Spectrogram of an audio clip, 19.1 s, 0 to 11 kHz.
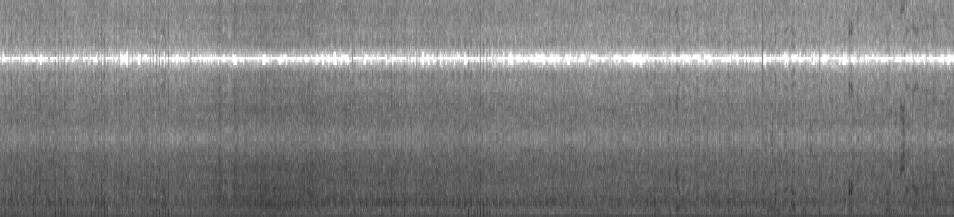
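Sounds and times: light aircraft engine and propeller: 0.0 - 19.0.

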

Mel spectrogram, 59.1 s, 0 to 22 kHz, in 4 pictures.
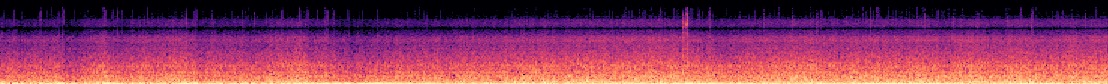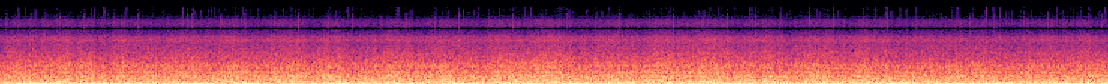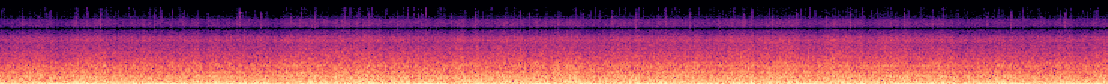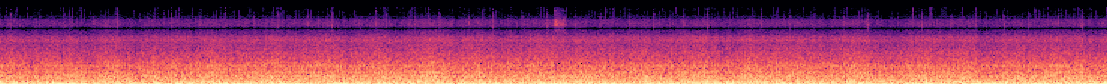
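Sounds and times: car engine idling: 0.0 - 59.0.

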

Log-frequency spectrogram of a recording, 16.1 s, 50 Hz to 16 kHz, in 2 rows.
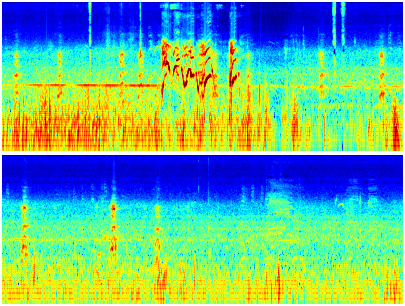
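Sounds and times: small dog whining and yipping: 2.4 - 5.0.

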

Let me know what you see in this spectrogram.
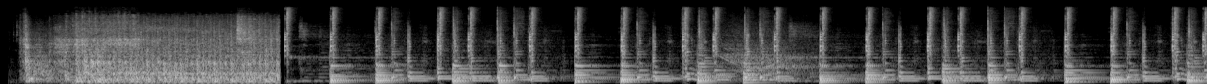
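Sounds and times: tractor engine running: 0.2 - 2.9.

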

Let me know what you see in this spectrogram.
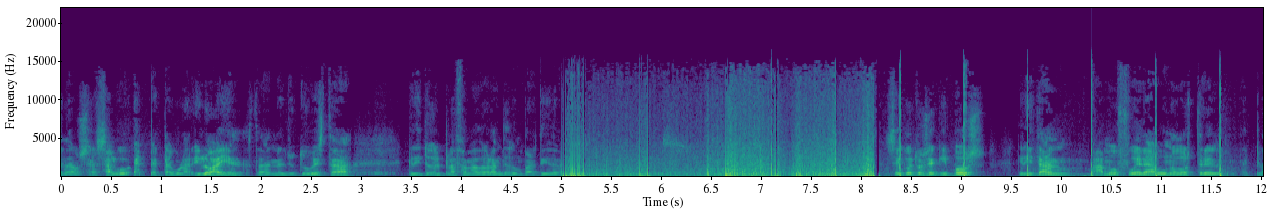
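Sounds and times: crackling static hiss: 0.0 - 12.0.

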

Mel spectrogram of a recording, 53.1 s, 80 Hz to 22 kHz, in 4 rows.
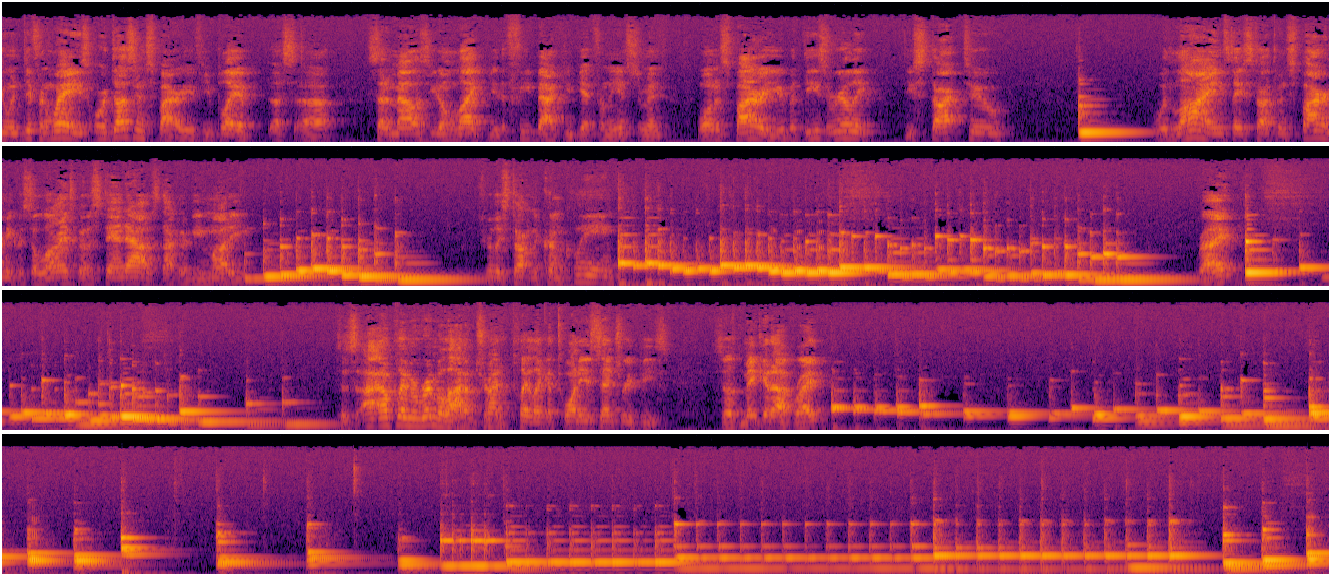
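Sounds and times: marimba notes: 10.7 - 11.6, 15.6 - 18.2, 19.4 - 30.0, 34.8 - 53.0.

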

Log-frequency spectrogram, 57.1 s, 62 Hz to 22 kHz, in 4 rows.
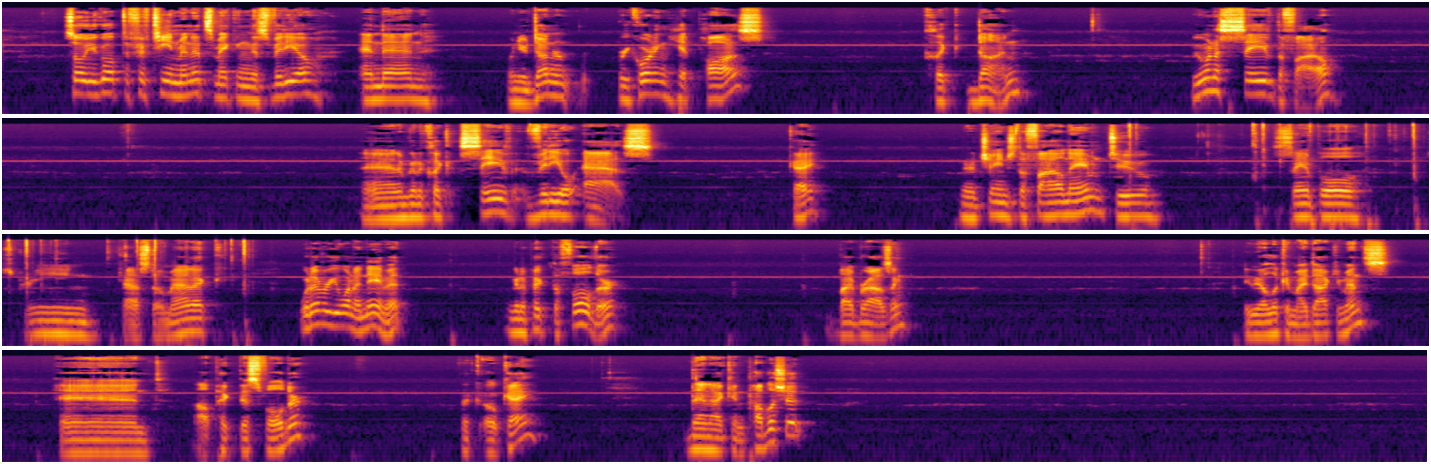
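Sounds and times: faint high-pitched whine: 0.0 - 57.0
thin high-pitched tone: 9.0 - 38.4.

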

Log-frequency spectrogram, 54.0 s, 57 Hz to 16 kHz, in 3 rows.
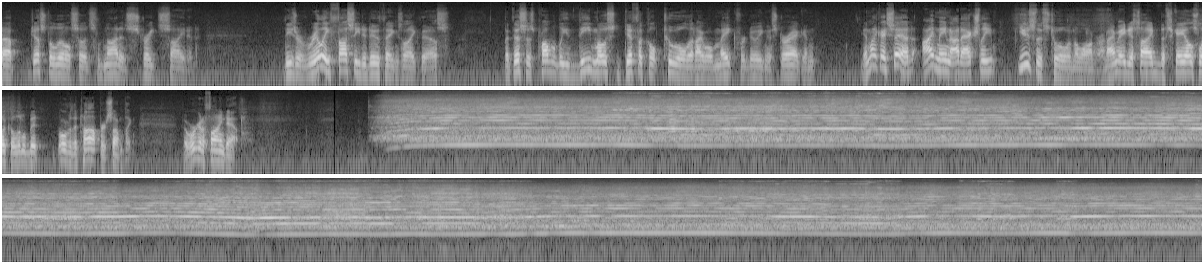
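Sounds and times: die grinder whining: 23.5 - 54.0.

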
